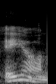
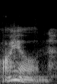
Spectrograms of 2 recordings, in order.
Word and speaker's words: Aion: boom so yeah that is aeon or ion depending on how you want to pronounce it um for you you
